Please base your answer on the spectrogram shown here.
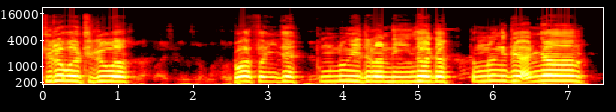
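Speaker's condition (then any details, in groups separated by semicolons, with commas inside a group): Brain lesion disability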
